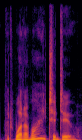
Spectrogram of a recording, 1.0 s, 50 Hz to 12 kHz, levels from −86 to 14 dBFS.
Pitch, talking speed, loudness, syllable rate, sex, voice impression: 115 Hz, 350 wpm, -16 LUFS, 6.5 syllables/s, male, masculine, adult-like, tensed, powerful, bright, clear, slightly fluent, cool, intellectual, calm, slightly mature, friendly, reassuring, wild, lively, slightly light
